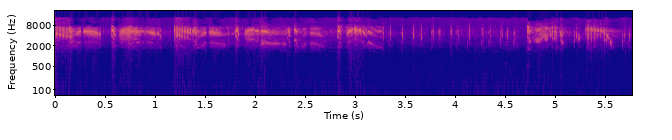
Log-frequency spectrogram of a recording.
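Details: Swiftlet call recording played to attract swiftlets: dense, rapid high chirps and twitters in a fast irregular stream, with brief gaps and short sharp clicks.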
